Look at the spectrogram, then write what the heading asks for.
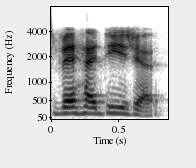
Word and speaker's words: Vehadija: And you almost got it right. It's Vehadija. Okay. So 4 syllables.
